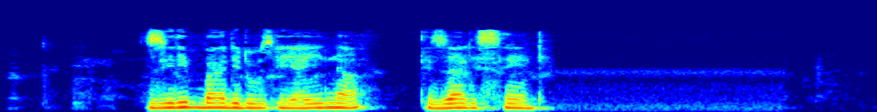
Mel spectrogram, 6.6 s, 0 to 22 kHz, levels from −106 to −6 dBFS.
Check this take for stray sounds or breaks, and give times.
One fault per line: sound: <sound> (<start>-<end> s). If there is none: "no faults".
no faults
